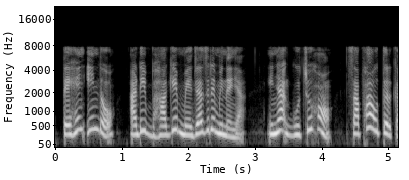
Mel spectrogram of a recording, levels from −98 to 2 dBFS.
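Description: No technical faults can be heard.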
